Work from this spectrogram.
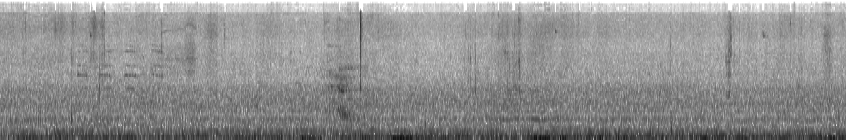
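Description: Honeybees buzz steadily throughout an open hive while the brood chambers are inspected, a dense, continuous drone close by with a few louder swells as bees pass near, and no one speaking.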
